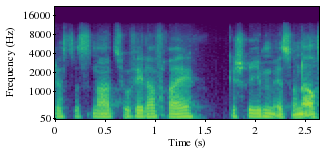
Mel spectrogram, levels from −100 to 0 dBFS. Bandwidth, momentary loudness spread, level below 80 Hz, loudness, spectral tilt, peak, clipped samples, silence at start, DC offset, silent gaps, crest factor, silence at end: 10.5 kHz; 8 LU; -46 dBFS; -20 LUFS; -5.5 dB/octave; -2 dBFS; under 0.1%; 0 s; under 0.1%; none; 18 dB; 0 s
